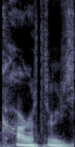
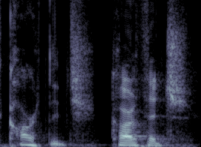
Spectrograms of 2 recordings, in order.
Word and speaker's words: Carthage: It's not Carthage, even though my mother used to pronounce it that way. It's Carthage.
